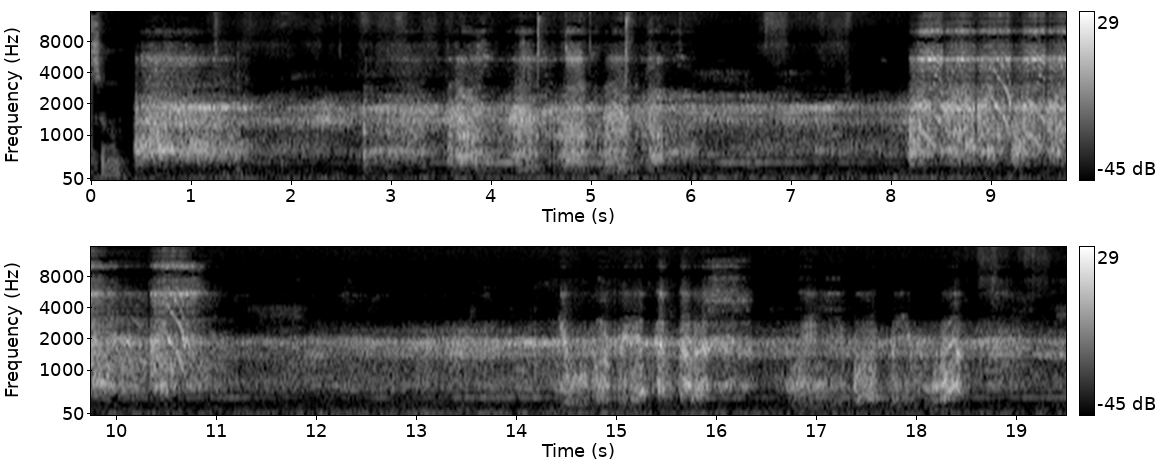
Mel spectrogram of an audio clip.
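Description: A toy light sword plays bursts of crackling, whooshing sound effects.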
